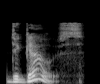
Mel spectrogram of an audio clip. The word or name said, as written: degauss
